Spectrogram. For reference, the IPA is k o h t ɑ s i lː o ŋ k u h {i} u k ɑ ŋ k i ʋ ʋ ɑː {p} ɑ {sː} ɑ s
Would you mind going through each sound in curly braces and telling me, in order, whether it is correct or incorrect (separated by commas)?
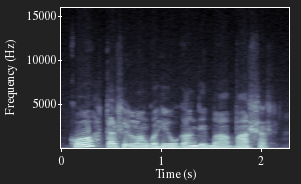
correct, correct, correct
